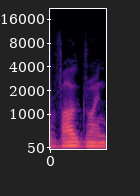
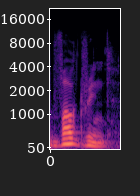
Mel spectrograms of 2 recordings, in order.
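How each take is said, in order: First: "Valgrind" ending like the word "grind"; long-i pronunciation. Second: "Valgrind" ending like "grinned"; short-i pronunciation. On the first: Lecturer offering the alternative tool name, "Valgrind" with long i. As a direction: say "Valgrind" with an "eye" vowel in the second syllable. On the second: Lecturer naming a debugging tool for the audience, "Valgrind" with short i. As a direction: say "Valgrind" with a short i in the second syllable. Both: Shown as a demonstration. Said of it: "depending how you pronounce it".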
